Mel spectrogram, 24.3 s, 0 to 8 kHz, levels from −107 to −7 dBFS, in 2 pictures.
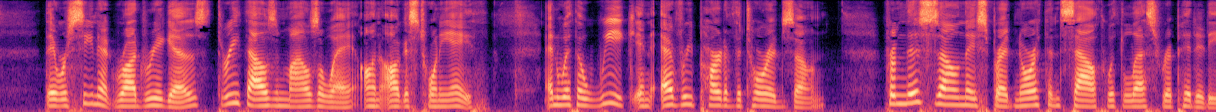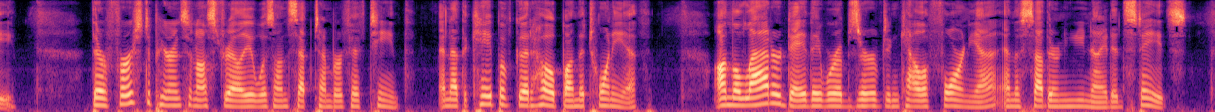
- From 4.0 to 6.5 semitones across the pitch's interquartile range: No, average, 3.0 semitones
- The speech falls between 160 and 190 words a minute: Yes, average, 165 wpm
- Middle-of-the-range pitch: Yes, medium, 170 Hz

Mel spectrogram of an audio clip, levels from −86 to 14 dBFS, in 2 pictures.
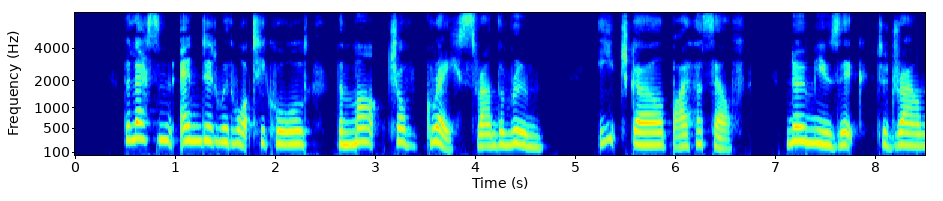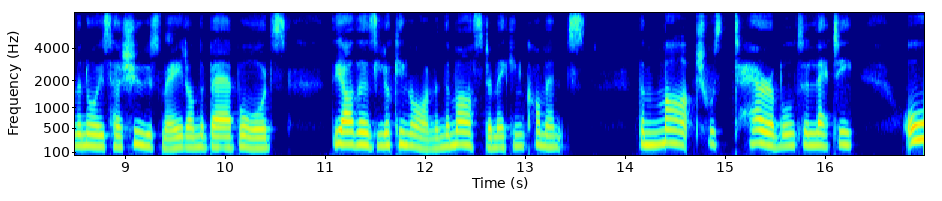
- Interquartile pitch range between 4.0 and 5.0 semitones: No, average, 3.4 semitones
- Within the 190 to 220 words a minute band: No, average, 160 wpm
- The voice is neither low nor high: No, high, 205 Hz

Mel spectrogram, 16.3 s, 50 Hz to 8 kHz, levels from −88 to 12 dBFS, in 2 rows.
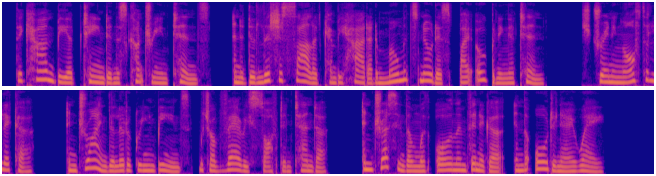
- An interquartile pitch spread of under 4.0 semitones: No, average, 4.3 semitones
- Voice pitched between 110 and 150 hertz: No, medium, 185 Hz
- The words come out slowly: No, average, 190 wpm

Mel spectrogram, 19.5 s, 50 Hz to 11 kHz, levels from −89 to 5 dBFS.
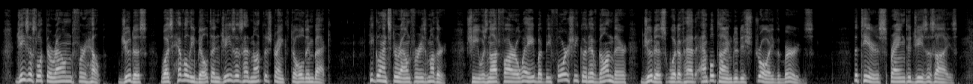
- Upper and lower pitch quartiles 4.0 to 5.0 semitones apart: No, average, 3.6 semitones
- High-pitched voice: No, medium, 155 Hz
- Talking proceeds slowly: No, average, 165 wpm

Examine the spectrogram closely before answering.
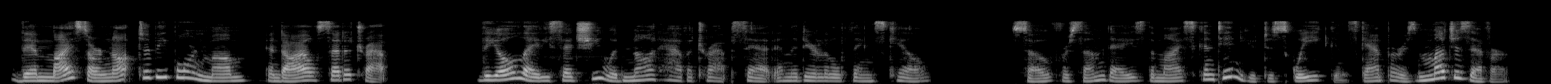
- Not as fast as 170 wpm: No, average, 175 wpm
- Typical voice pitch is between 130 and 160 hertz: No, medium, 170 Hz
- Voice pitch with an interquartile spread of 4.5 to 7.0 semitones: Yes, average, 4.8 semitones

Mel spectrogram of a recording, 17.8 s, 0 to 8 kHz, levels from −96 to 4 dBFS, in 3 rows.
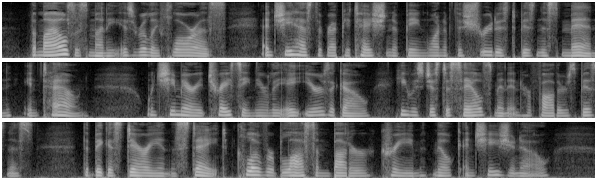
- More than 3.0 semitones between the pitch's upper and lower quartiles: No, narrow, 2.6 semitones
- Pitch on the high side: No, medium, 155 Hz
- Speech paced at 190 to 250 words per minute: No, average, 175 wpm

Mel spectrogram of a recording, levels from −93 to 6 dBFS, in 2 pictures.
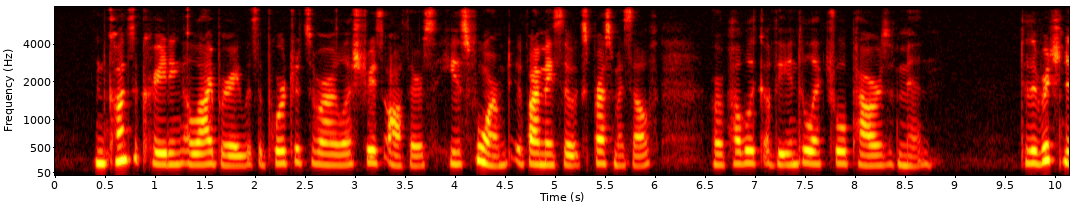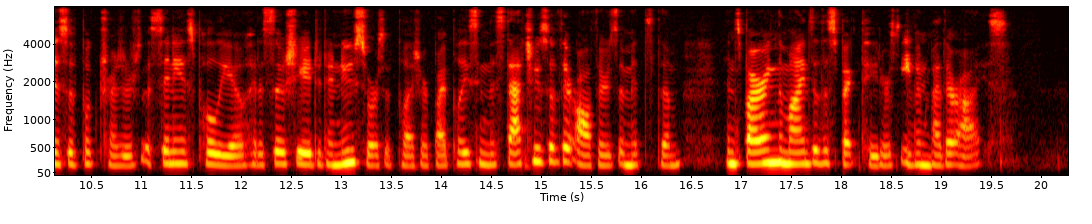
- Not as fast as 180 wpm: No, average, 185 wpm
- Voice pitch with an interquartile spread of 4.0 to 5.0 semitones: No, narrow, 2.5 semitones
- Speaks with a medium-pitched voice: No, high, 200 Hz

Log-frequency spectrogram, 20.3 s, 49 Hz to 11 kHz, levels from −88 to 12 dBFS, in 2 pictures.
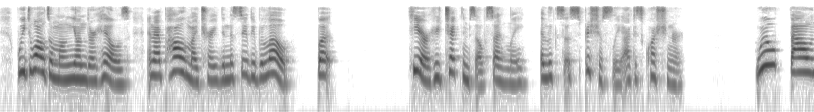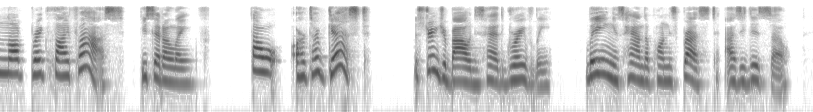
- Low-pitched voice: No, very high, 255 Hz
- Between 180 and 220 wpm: No, average, 170 wpm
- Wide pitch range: Yes, wide, 6.1 semitones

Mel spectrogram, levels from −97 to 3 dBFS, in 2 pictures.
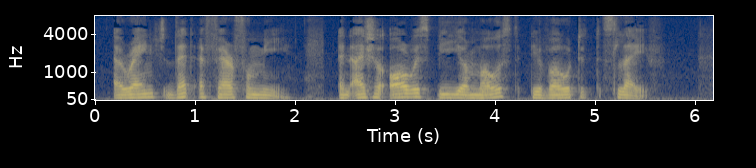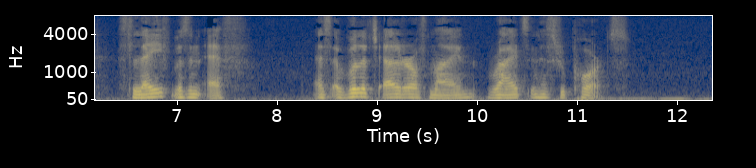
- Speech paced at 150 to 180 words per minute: No, slow, 135 wpm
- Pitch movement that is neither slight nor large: No, narrow, 2.2 semitones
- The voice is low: Yes, low, 110 Hz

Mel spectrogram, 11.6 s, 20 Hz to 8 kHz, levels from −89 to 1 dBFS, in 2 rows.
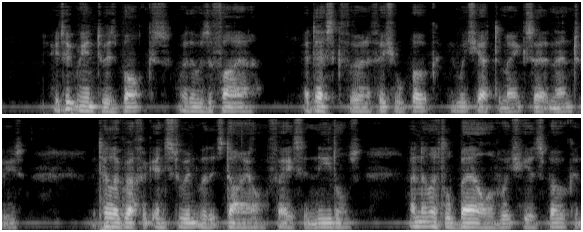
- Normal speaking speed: No, fast, 225 wpm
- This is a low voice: Yes, low, 110 Hz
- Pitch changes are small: Yes, narrow, 1.3 semitones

